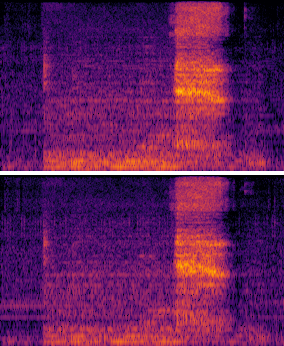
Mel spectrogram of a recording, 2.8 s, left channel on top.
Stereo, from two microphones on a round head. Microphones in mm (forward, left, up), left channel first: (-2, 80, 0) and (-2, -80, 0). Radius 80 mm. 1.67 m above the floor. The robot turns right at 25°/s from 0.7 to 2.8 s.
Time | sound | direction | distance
0.4 | breathing | centre (ahead or behind) | 0.6 m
